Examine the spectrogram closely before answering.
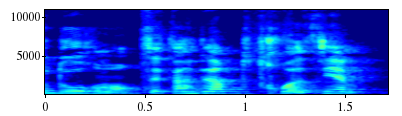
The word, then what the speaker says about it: dormons: On ne dit pas nous dormissons. On dit nous dormons.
